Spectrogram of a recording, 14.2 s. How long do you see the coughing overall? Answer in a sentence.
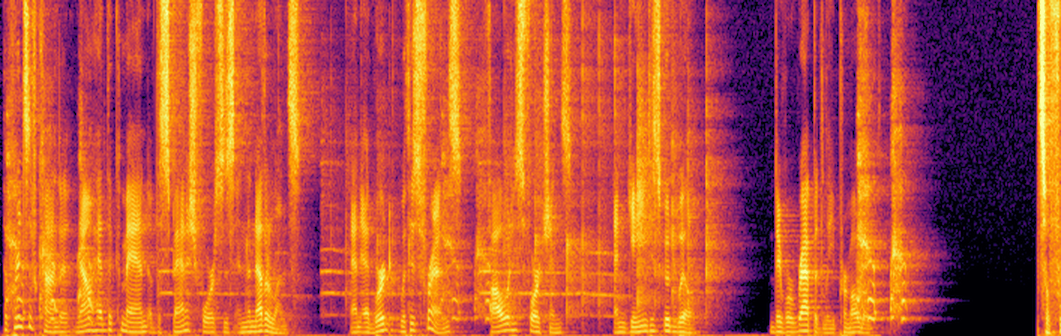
The coughing can be heard for 3 seconds in total.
